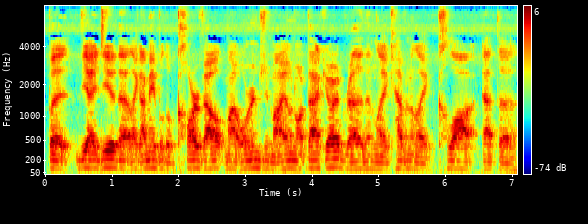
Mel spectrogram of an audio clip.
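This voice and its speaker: A young man chatting casually, halting and searching for words, with some casual swearing. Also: low voice, flat delivery, a bit bright. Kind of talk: casual chat. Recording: echoey room with faint noise.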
